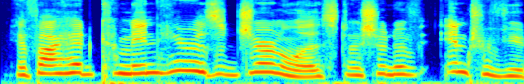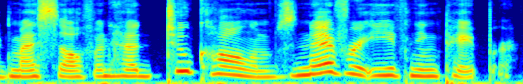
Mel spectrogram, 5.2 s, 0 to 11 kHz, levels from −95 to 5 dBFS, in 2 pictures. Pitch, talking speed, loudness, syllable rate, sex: 265 Hz, 250 wpm, -18 LUFS, 6.9 syllables/s, female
